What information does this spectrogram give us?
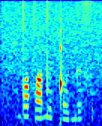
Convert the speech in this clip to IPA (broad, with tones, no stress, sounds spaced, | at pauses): d e˦˨ tˤ ɛ˩˥ d ɘ˩˥ ǃ ɤ˩ ɪ̯ ɡ ɘ˨˩˦ s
